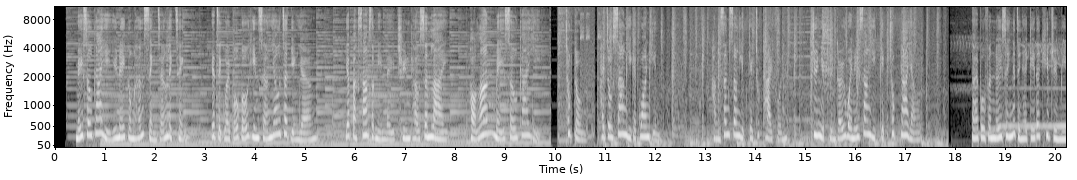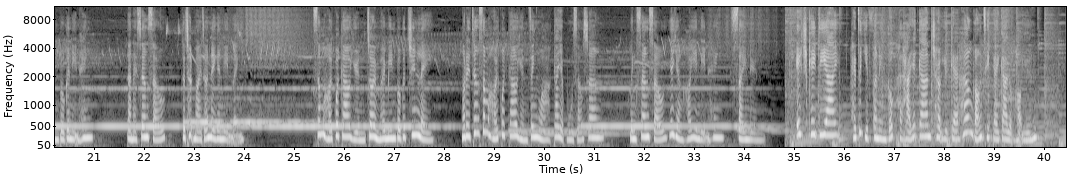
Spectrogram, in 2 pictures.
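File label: hong kong cantonese female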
